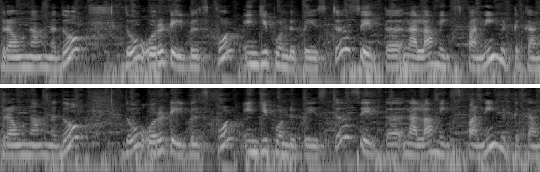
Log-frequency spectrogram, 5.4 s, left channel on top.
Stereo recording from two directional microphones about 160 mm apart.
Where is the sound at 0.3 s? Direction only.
20° left (ahead or behind).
